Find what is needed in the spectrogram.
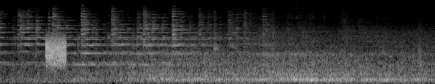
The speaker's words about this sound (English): You're rolling on a Castro Street streetcar. Once again, ladies and gentlemen, San Francisco is our final stop today.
